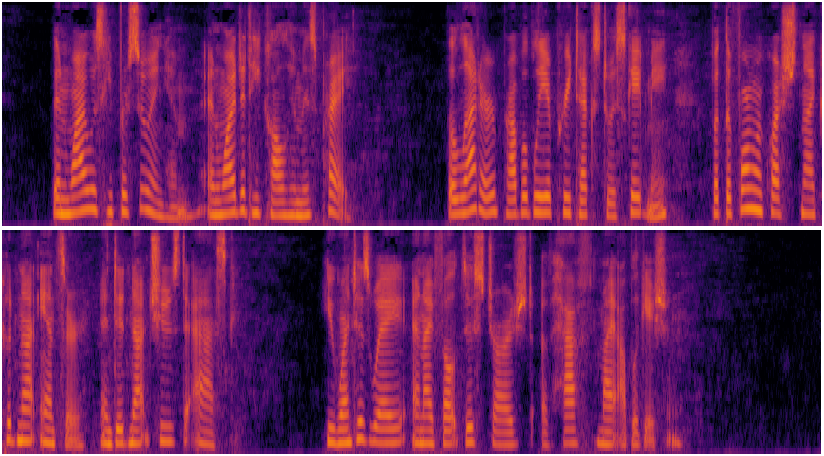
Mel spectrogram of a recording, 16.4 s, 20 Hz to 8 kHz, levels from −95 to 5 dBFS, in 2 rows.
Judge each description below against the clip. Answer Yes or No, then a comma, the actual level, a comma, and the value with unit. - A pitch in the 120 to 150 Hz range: No, high, 195 Hz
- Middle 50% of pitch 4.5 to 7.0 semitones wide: No, average, 3.2 semitones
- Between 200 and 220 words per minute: No, average, 175 wpm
